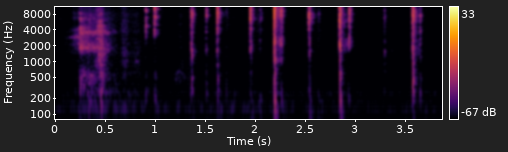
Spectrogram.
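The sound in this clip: Rapid keystrokes on a computer keyboard while a search is typed: many crisp, separate clicks in an uneven rhythm, opening with a brief rustling burst and then alone with no voices.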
